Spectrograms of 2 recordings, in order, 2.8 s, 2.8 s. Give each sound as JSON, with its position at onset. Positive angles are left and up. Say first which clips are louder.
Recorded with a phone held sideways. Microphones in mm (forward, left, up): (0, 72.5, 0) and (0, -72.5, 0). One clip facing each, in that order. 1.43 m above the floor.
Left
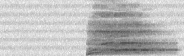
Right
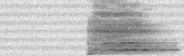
{"t": 1.3, "sound": "breathing", "louder": "left 7 dB", "side_deg": 60, "distance_m": 1.1}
